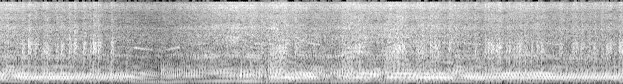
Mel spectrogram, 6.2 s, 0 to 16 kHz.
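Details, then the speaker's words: 2005 Yamaha 125cc dirt bike, just started off a 12-volt marine battery, engine speed surging and sagging every second or so without settling; unstable idle, carburetor needed tuning, fuel screw turned in fully then backed out 2 turns to get it idling. "I got it running. So basically, this is what I found out. The carburetor needed some tuning."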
